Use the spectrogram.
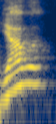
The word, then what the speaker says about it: Yahweh: Yahweh.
